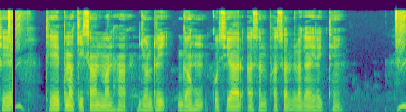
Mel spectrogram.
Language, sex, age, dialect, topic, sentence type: Chhattisgarhi, male, 18-24, Eastern, agriculture, statement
